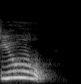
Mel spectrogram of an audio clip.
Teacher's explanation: So when we say you our lips are rounded.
